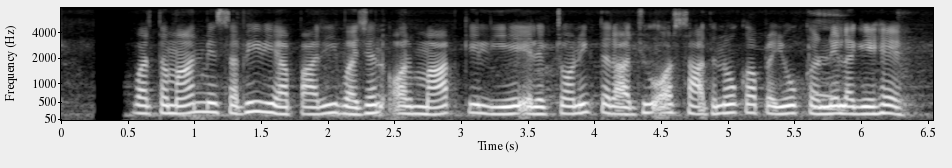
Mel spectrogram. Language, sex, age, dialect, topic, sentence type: Hindi, female, 60-100, Marwari Dhudhari, agriculture, statement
